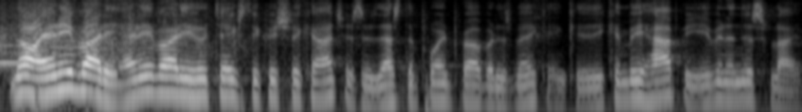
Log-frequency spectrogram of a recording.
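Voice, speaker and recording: A man with an American accent talks at a very fast pace with hardly any pauses, his fairly high voice showing ordinary pitch variation and big swings in loudness over noticeable background noise. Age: 70s. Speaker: monk and preacher. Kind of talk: lecture.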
